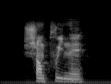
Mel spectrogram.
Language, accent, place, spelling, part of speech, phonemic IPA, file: French, France, Lyon, shampooiner, verb, /ʃɑ̃.pwi.ne/, LL-Q150 (fra)-shampooiner.wav
- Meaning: to shampoo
